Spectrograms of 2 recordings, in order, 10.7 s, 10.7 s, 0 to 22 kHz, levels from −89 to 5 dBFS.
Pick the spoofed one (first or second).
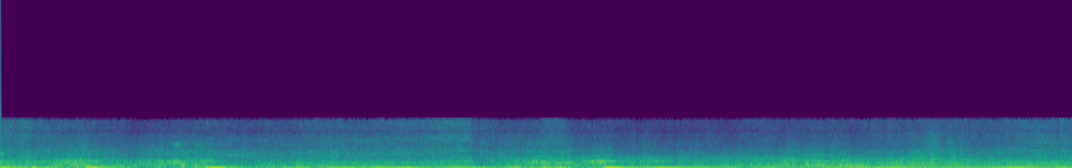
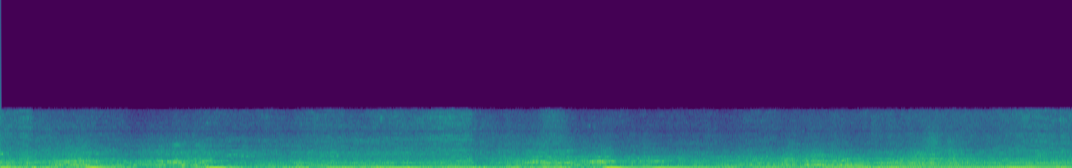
first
